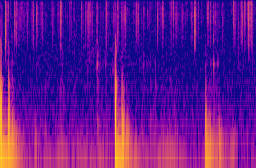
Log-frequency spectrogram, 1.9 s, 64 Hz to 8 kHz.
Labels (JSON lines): {"label": "biophony, double pulse", "recorder": "SoundTrap 300"}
